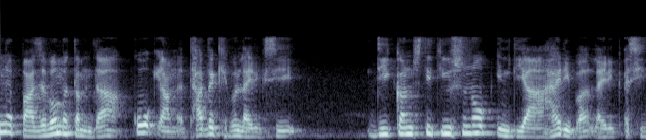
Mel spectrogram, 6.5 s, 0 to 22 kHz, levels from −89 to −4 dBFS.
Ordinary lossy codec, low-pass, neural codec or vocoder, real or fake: none; 7.2 kHz; vocoder, 22.05 kHz, 80 mel bands, WaveNeXt; fake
